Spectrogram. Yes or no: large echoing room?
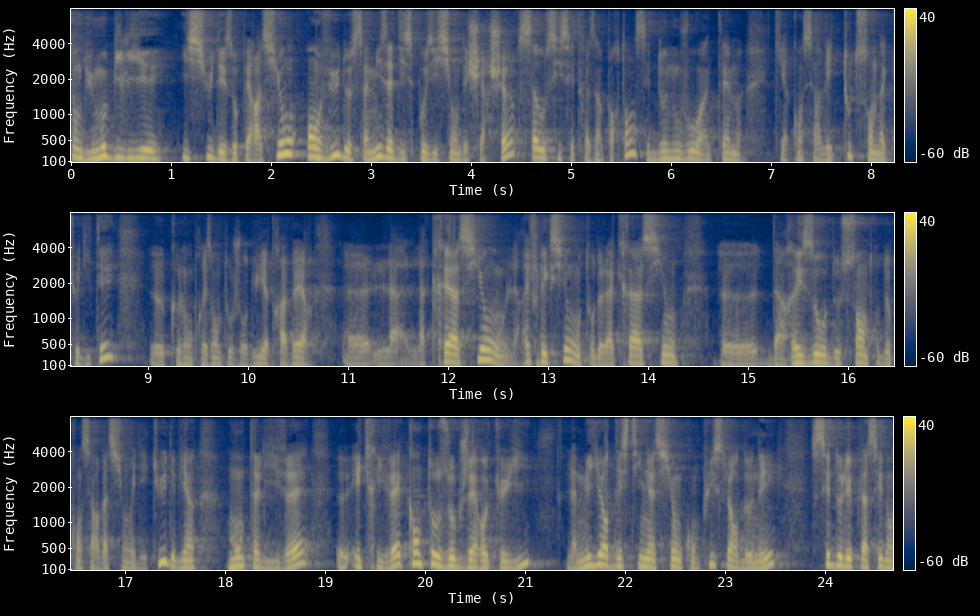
yes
